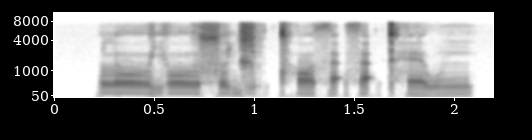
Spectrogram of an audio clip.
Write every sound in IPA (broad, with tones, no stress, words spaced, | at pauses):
lo˨ʊ̯jo˨ʊ̯ so˦˨d͡ʑɪ˦ʔ tʰɔ˨θä˦ʔθä˦ʔkʰɛ˨ wĩ˦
